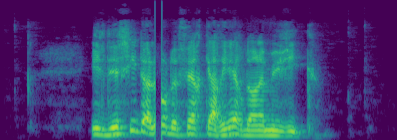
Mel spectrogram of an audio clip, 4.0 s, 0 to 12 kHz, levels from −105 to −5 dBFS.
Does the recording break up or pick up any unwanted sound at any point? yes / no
yes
